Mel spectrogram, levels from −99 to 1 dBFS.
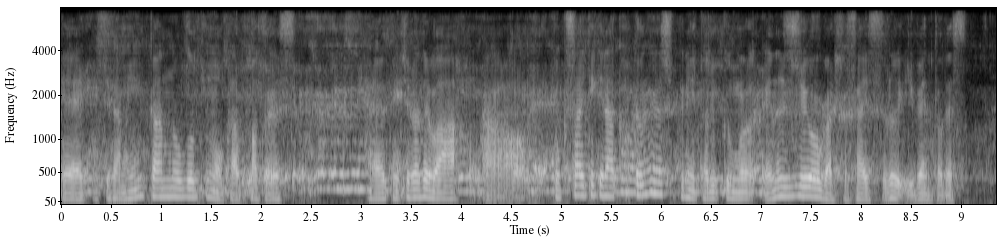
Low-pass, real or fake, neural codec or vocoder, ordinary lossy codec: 7.2 kHz; fake; codec, 16 kHz, 4.8 kbps, FACodec; none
